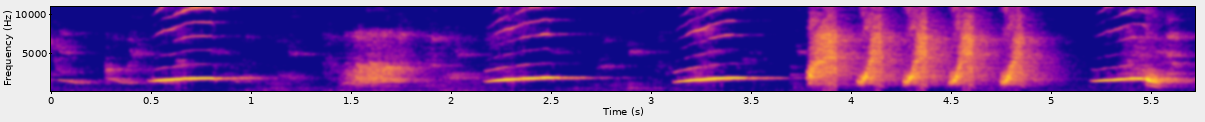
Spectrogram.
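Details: Drongo singing: bright rising whistled notes sweeping upward, each about half a second, alternating with harsh, buzzy rasping bursts and a quick series of scratchy chatter notes near the end.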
